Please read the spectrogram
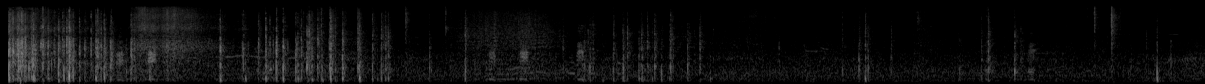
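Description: Mulberry tree branches creaking and leaves rustling as a man climbs through it, with many sharp clicks and cracks, dense and loud at first, thinning out and fading after about four seconds.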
